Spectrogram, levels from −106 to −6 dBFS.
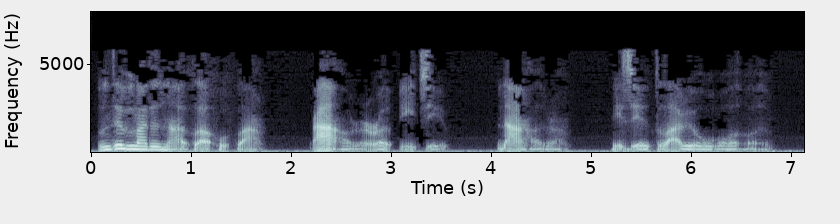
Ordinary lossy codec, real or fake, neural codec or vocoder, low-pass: MP3, 24 kbps; fake; autoencoder, 22.05 kHz, a latent of 192 numbers a frame, VITS, trained on many speakers; 7.2 kHz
